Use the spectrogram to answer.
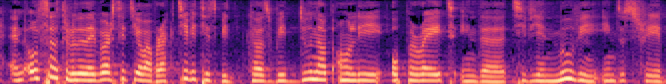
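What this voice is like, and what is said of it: Italian accent. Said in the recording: “including Italian, as you might have guessed from my name or my accent”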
